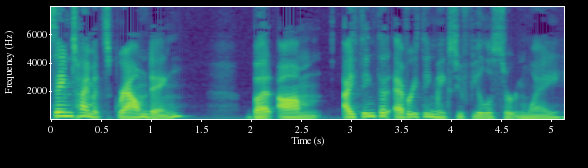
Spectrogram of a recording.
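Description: A woman with an American accent and an unremarkable speaking voice talks at a moderate pace in a fairly low pitch with lively intonation. The sound is dry and close with no echo, over a quiet background. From Northern California (Carmel). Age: 40s. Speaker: actor. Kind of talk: casual chat.

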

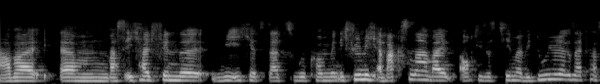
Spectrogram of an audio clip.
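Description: With a quiet background, a woman talks at a moderate pace, fairly low in pitch and with fairly even intonation. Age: 40s. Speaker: podcast co-host, mother. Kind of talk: casual chat.

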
